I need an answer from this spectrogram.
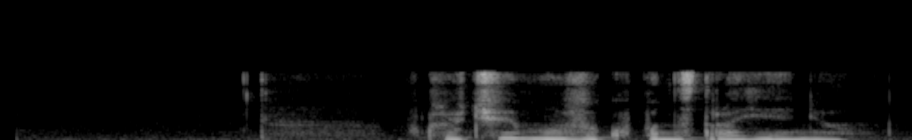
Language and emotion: Russian, sad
